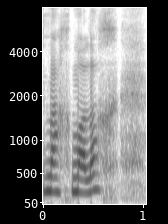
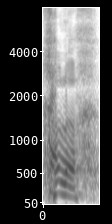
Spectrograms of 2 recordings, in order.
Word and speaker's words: MacCulloch: Professor Diarmuid MacMulloch, who is speaking in Oxford. MacCulloch. Not MacMulloch. MacCulloch, I'm so sorry.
